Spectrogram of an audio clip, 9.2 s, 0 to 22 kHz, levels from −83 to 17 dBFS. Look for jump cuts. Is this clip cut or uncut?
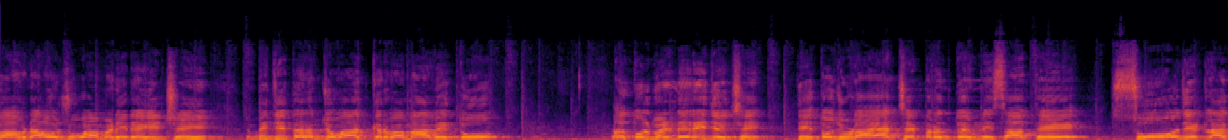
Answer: uncut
